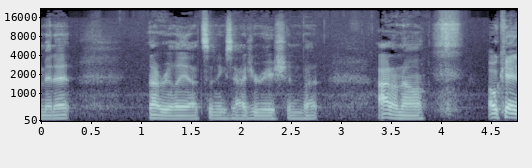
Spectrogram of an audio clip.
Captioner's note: sniffs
